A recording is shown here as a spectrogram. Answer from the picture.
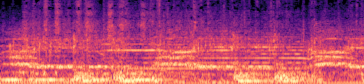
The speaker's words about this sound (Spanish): Así eran recibidos los jugadores en Sar antes del partido y después de un partido con victoria amarga, un largo aplauso los despedía.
